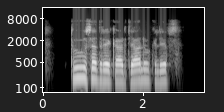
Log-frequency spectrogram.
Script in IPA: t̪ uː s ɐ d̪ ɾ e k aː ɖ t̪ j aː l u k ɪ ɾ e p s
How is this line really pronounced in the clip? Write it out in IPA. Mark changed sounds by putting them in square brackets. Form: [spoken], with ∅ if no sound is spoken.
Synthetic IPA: t̪ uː s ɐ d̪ ɾ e k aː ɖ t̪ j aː l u k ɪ [l] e p s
